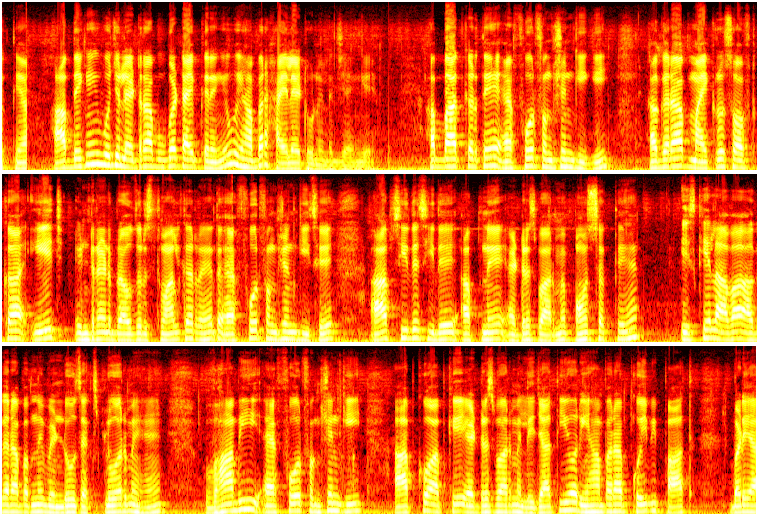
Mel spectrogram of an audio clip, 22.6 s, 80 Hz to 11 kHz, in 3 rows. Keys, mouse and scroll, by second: 4.9 f, 5.9 F4.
